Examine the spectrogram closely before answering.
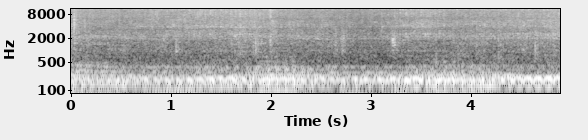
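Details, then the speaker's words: Honda Civic (turbo project car) engine revving: steady, even low rumble with smooth rises as the throttle blips, no knocks or rattles; the engine sounds healthy and ready to go. "sounds all right. Sounds like it's ready to go back out and play, but..."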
